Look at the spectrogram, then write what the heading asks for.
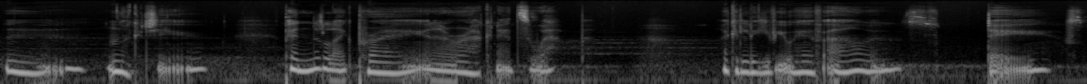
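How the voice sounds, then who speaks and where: A woman performs a predatory alien-human hybrid female in a horror ASMR roleplay, speaking very slowly in a British accent. Her voice is dark and soft, with a creaky edge, sliding into breathy whispers. She is possessive, seductive and quietly commanding. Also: mid-range voice, fairly even intonation, heavily acted. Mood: predatory, gloating.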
